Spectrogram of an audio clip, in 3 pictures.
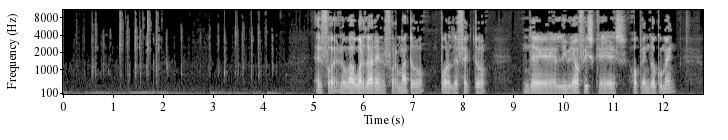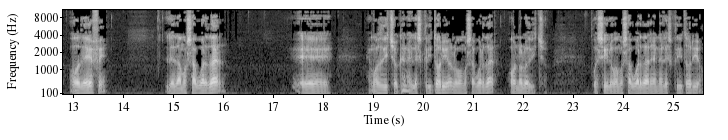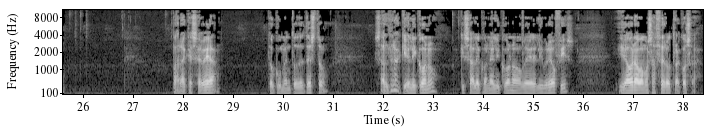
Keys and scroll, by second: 0.0-4.8 typing.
